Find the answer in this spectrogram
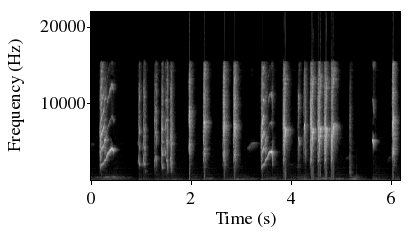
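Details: Van Hasselt's sunbird in spotted plumage, used to provoke and stimulate another sunbird: sharp high chirps and downslurred notes in quick irregular series, punctuated by brief gaps and a faint whistled note.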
